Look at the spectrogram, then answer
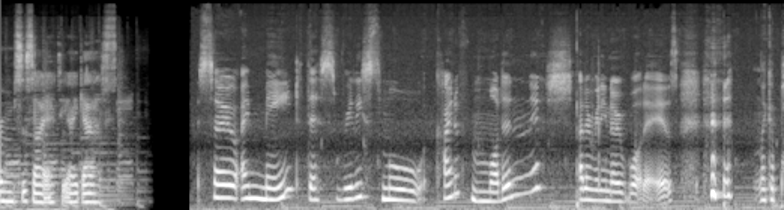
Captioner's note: giggles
